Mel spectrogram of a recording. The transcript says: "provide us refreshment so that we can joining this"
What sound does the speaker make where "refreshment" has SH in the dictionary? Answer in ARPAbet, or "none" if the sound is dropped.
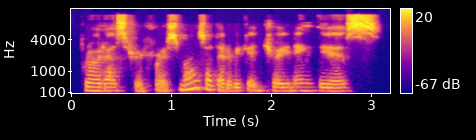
S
